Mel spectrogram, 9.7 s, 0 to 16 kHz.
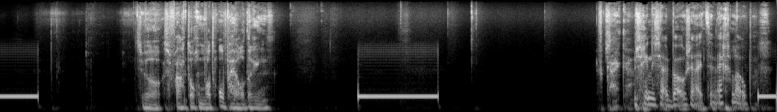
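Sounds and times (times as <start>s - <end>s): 
telephone ringback tone while calling a landline: 0.0s - 0.5s, 4.5s - 5.5s
speech: 1.8s - 3.5s, 8.0s - 9.7s.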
